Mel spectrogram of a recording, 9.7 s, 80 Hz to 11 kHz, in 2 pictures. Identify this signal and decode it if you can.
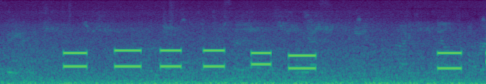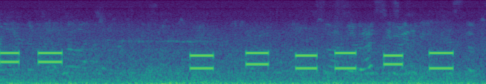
DTMF, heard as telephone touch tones, dialled by hand, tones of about 200 ms, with street noise. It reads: 566681 200 181272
